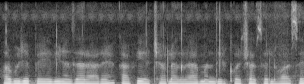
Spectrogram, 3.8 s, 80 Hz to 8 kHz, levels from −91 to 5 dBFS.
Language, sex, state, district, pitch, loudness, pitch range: Hindi, female, Bihar, Katihar, 180 Hz, -14 LUFS, 175-185 Hz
